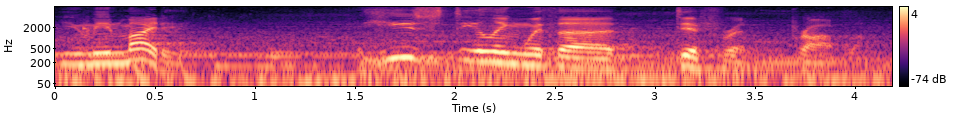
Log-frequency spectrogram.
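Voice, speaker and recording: A man's voice: sits high, wildly swooping pitch, normal speed, over music. A man playing an earnest, steadfast young warrior hero in a video game, sincere and resolute. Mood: reassuring. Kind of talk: scripted video game dialogue.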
